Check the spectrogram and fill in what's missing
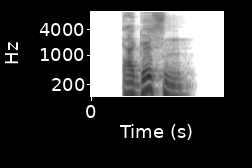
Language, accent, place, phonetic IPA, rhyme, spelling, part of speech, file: German, Germany, Berlin, [ɛɐ̯ˈɡʏsn̩], -ʏsn̩, Ergüssen, noun, De-Ergüssen.ogg
- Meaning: dative plural of Erguss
